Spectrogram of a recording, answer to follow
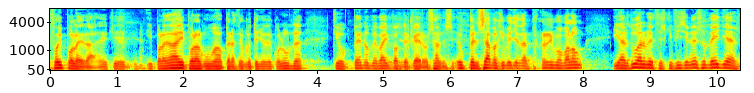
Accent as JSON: {"language": "Galician", "region": "Galicia", "country": "Spain", "said": "Son de todos os equipos galegos porque son galego e polo tanto son de todos os equipos galegos"}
